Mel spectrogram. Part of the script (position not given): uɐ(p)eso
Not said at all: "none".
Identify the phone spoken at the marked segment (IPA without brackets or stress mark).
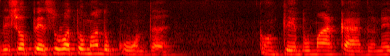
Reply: p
